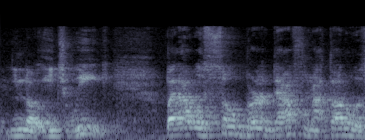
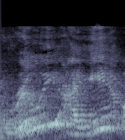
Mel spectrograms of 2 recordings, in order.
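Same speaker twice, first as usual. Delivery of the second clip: surprised; 10 semitones higher, slower than usual. Retold or imitated. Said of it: "I was like".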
